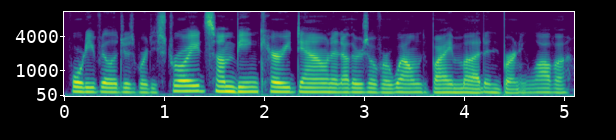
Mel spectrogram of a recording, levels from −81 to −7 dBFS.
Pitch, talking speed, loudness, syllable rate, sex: 170 Hz, 190 wpm, -19 LUFS, 5.5 syllables/s, female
